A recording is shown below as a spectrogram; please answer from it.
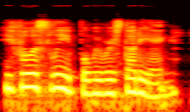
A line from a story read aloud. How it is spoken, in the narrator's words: Todoroki says quietly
